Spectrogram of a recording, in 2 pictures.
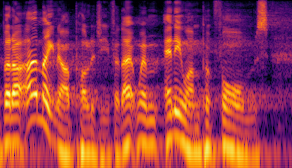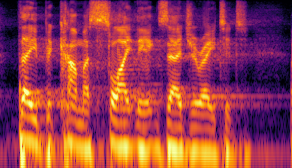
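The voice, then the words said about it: South London English accent. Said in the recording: “my accent got a little bit more cockney-mockney ... my accent is South London”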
